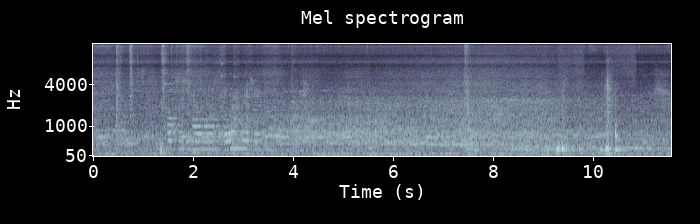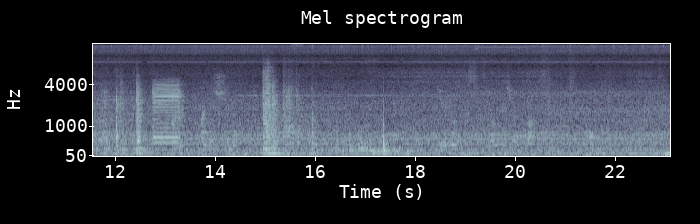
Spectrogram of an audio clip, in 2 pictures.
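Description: A train rumbles steadily as it rolls slowly along the track.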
